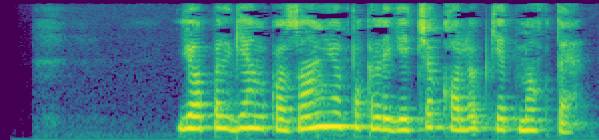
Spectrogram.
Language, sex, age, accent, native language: Uzbek, female, 18-24, Andijon, Uzbek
